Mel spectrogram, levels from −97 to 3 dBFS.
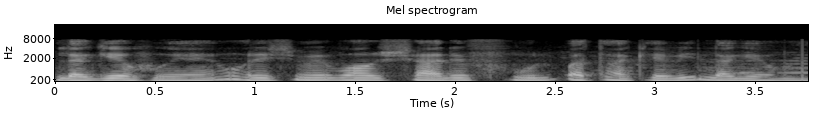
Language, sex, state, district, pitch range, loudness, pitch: Hindi, male, Maharashtra, Aurangabad, 140-165 Hz, -33 LUFS, 155 Hz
